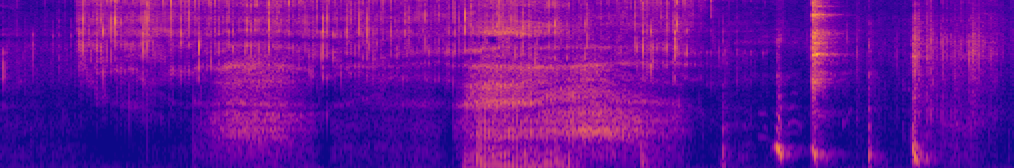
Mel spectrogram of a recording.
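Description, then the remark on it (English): Pop rocks candy crackles and fizzes in two hissing bursts, then gives way to a few sharp, wet little pops near the end. No one speaks. “Pop rock growling. Baby, you have got me pop rock growling for you.”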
